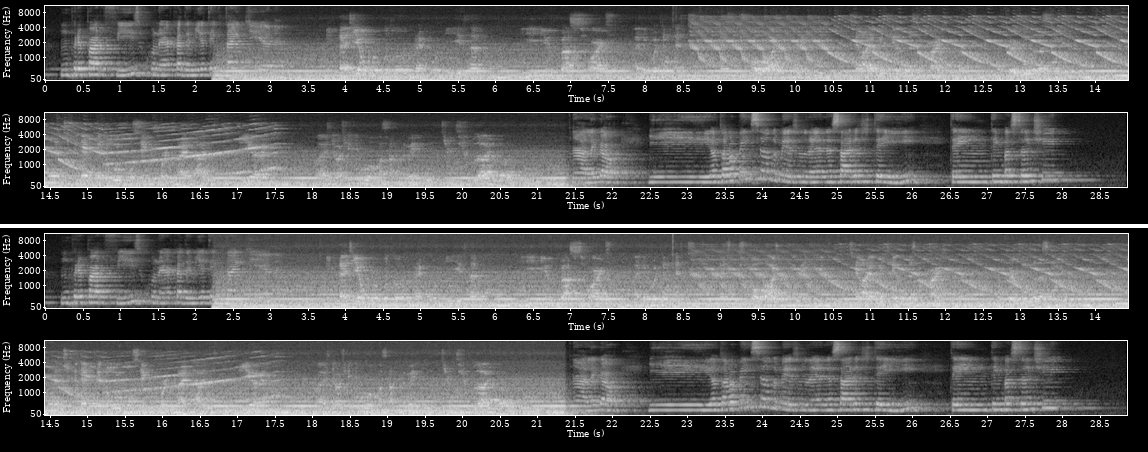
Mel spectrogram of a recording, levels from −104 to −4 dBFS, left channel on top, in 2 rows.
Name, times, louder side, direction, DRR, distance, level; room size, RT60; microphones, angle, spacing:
voice 1, 0.2-3.3 14.2-14.7 21.4-26.1 26.5-27.9, left 2 dB, 20° left, 1 dB, 1.0 m, -32 dB
sound 1, 2.2-21.4, right 3 dB, 60° right, 0.5 m, -20 dB
voice 2, 3.7-5.8 6.3-7.5 7.8-8.7 9.0-12.3 12.8-13.7 14.5-17.4 18.0-20.7, equal, 25° right, 1 dB, 1.3 m, -25 dB
sound 2, 8.6-17.6, left 2 dB, 75° left, 2.2 m, -31 dB
14.0 x 7.7 x 2.7 m, 1.4 s
head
